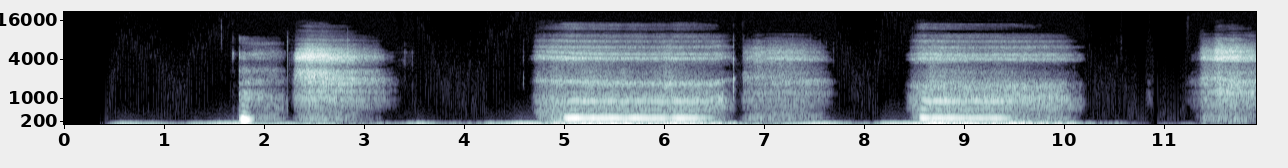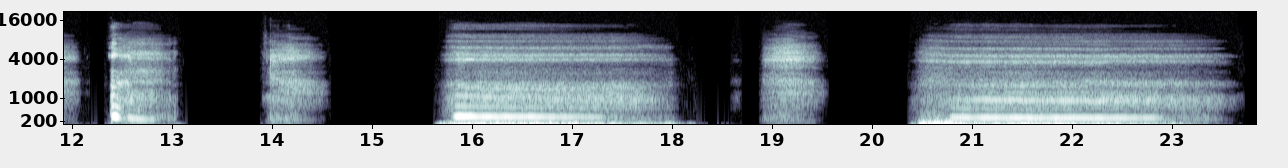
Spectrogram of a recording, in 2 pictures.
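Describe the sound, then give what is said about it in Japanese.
Gentle blowing goes deep into the ear as many soft, breathy puffs separated by pauses. Several puffs carry a faint voiced, sigh-like tone. “まずは、耳の奥まで、ふうふうするよ。”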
